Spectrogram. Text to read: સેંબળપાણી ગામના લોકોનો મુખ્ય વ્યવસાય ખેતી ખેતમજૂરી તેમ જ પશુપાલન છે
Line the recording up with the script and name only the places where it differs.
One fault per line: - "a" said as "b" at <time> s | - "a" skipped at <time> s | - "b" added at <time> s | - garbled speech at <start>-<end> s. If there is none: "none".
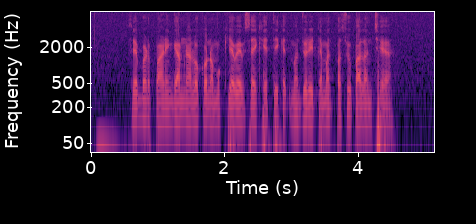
none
